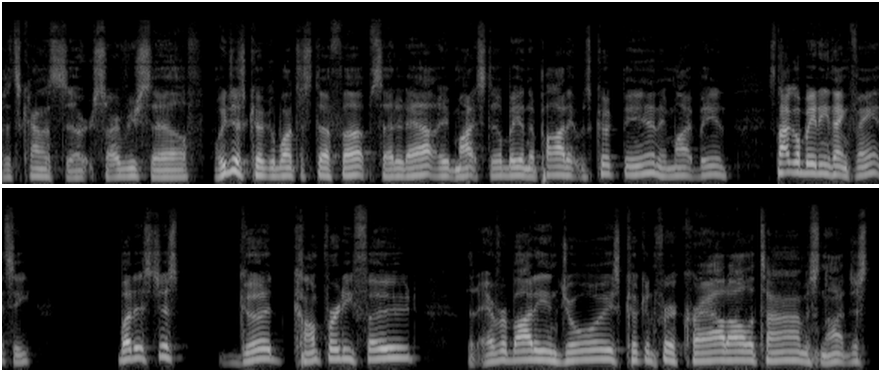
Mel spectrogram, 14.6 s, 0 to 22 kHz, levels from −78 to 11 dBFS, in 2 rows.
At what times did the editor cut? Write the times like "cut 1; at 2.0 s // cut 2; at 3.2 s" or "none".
cut 1; at 1.6 s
